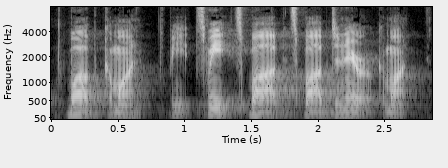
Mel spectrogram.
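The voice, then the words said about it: Imitates another person's voice, unconvincingly. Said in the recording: “You also don't really sound like Bob. Is it a really bad line?”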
